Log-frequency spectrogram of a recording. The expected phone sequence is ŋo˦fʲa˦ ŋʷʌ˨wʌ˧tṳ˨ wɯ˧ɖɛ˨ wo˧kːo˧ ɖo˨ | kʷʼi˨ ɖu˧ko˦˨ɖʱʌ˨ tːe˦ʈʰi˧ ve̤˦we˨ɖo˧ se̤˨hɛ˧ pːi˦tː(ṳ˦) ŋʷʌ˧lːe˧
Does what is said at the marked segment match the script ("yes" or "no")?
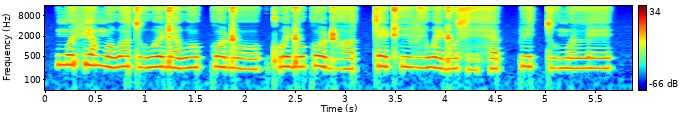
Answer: no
